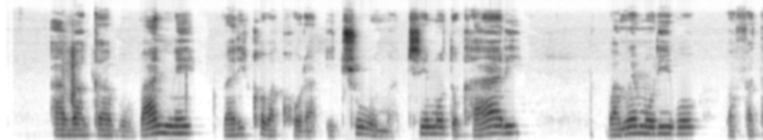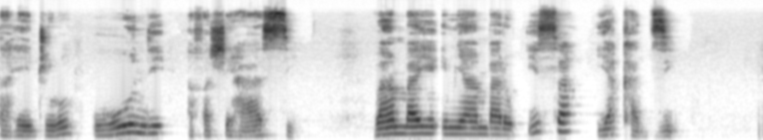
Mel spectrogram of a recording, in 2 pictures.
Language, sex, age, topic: Rundi, female, 18-24, education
